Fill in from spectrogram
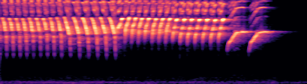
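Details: Domestic canary singing to provoke other canaries into full song: fast, high, buzzy trills of repeated notes rolling through changing phrases, ending in two slurred whistles, then silence.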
